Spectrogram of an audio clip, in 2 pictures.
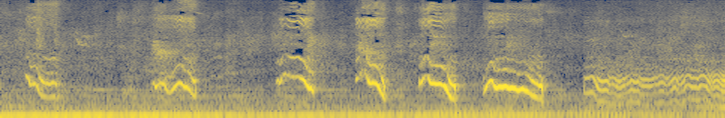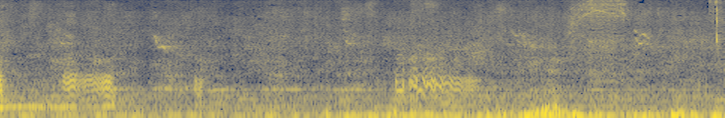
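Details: A litter of Shih Tzu puppies, with eyes beginning to open, whines in a quick run of sharp, falling squeals, several a second at first, then fainter wavering cries, over a low steady hum and a woman talking quietly.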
